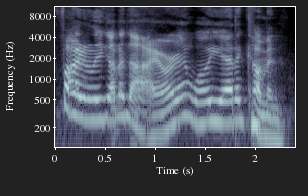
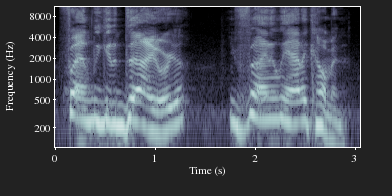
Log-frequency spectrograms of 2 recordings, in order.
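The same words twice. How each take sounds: First: High, far-off mocking voice; sneering high taunt from the depths of her mind. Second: High, loud mocking voice; hammed-up high sneer; louder taunt. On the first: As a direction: jeer at her like a tormentor. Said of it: "cried a sudden voice". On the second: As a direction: jeer louder, pushing it.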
